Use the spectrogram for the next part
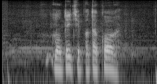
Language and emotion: Russian, neutral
